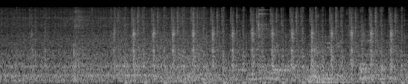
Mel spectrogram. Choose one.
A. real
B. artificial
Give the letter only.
B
